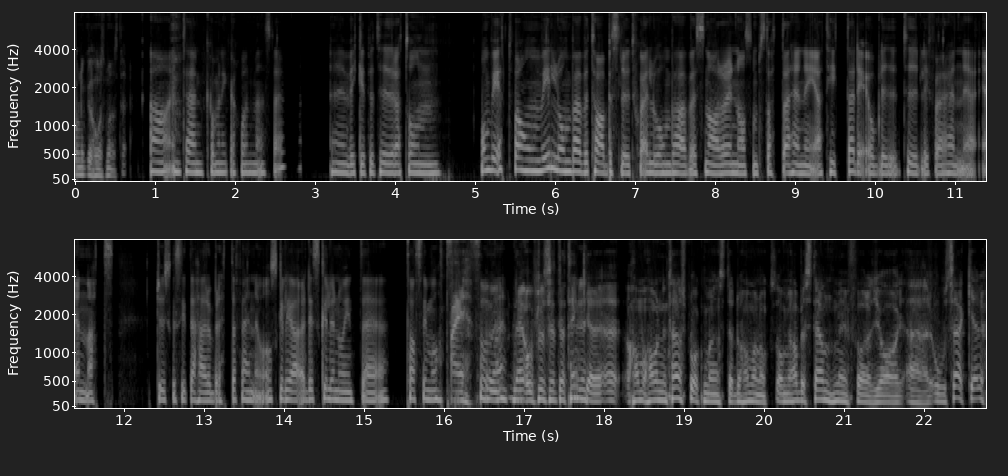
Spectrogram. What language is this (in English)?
Swedish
